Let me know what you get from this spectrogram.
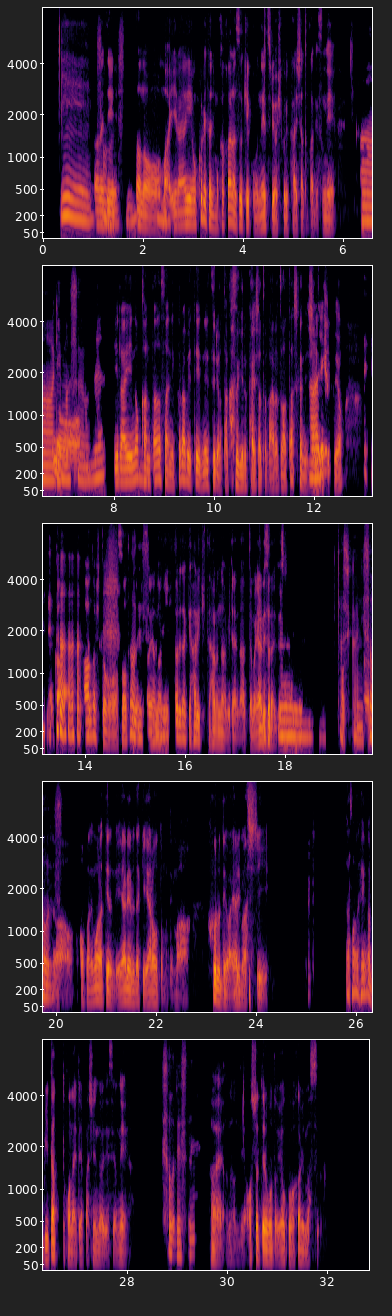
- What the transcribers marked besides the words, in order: tapping; laughing while speaking: "高すぎる会社とかあると、確かにしんどいですよ"; unintelligible speech; laugh; laughing while speaking: "やりづらい"; other background noise
- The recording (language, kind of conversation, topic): Japanese, unstructured, 仕事で一番嬉しかった経験は何ですか？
